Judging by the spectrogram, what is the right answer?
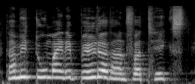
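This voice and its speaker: A woman reading the part of a furious, unhinged artist who shouts and shrieks in bitter rage. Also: high-pitched, normal speed, pitched above the performer's own voice, close to an everyday voice. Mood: shrieking.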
